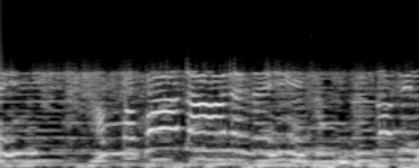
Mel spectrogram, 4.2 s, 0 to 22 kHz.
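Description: A woman singing an Urdu nazm in Hindustani classical style, with ornamented, gliding phrases over steady musical accompaniment, played from a 1931 Columbia 78 rpm shellac gramophone record.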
